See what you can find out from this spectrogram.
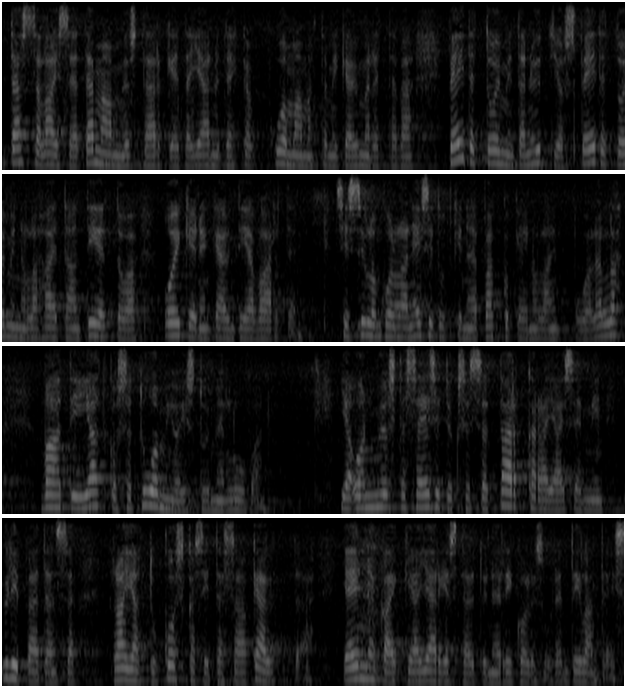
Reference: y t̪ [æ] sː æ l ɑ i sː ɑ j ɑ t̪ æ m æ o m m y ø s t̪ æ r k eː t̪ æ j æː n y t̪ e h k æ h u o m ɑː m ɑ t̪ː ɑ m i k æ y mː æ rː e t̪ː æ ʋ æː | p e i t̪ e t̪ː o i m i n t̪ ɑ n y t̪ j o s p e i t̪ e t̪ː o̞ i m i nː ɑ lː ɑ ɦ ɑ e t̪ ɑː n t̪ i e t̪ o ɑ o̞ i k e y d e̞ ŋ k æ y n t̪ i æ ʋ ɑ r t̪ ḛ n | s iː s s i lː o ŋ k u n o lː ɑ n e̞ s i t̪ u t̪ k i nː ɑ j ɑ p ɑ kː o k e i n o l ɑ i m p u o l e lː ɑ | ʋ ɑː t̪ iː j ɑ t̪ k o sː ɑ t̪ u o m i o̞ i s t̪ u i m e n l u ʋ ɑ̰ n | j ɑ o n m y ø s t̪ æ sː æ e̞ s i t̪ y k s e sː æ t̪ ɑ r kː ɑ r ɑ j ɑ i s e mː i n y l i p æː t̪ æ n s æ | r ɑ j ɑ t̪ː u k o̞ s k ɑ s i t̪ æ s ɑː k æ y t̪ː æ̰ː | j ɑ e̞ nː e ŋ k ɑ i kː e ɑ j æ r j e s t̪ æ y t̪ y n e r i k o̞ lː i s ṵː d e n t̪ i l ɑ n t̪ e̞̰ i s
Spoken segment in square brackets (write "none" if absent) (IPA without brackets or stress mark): æ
